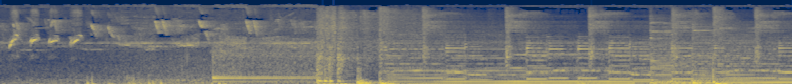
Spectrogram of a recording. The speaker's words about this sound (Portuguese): Passarinho. É o hino.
